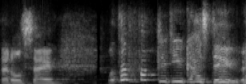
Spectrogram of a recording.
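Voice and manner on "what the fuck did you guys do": high, loud, laughing disbelief; incredulous. Acted. Player to the party after their antics, loudly incredulous.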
